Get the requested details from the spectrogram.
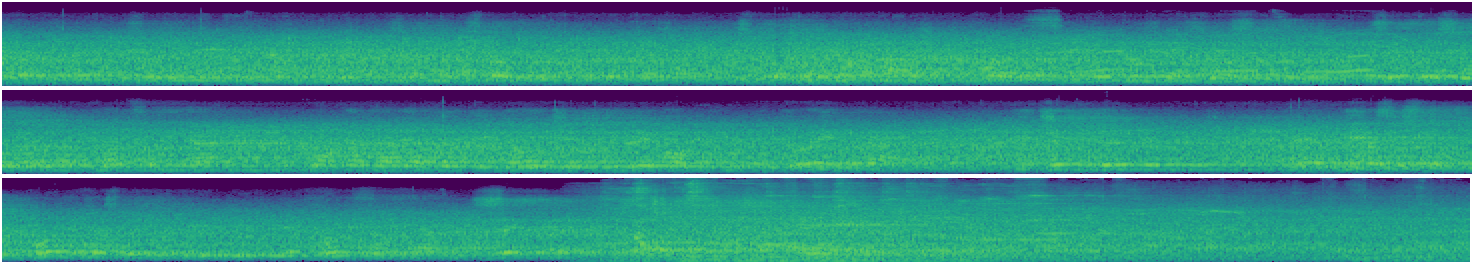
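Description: A large stadium crowd chants and sings loudly outdoors.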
